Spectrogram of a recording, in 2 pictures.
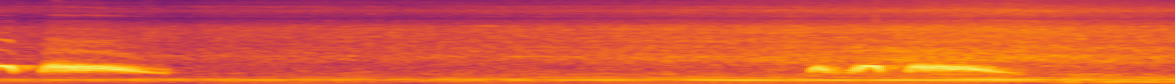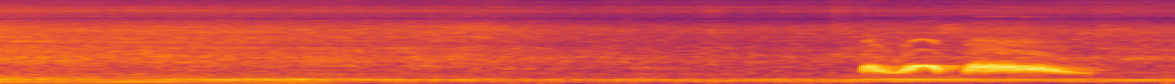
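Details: Spotted dove cooing to draw in wild doves. Three low mellow phrases, roughly every five seconds, each of quick coos and a falling drawl, over a constant humming background and passing vehicle-like noise.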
